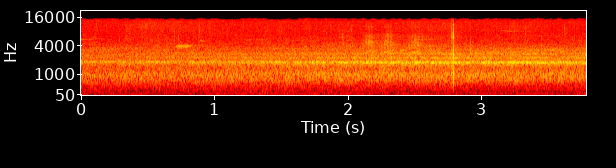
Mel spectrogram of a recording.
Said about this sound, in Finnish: Tänne ihan pelon lähelle tulee juna, lähiliikenteen juna.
